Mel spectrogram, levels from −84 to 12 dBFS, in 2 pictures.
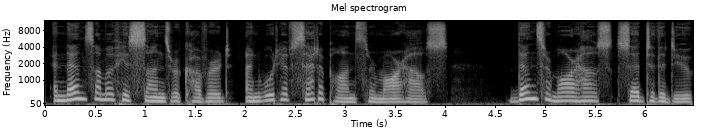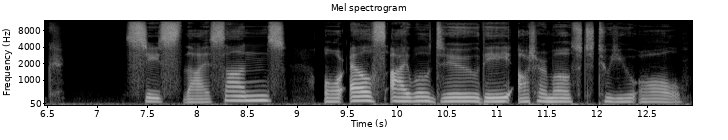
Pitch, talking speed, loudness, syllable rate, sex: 160 Hz, 160 wpm, -21 LUFS, 4.0 syllables/s, female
